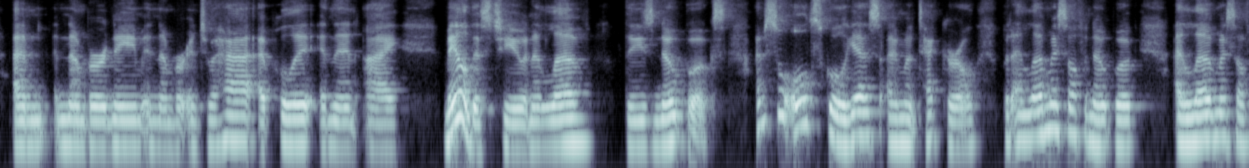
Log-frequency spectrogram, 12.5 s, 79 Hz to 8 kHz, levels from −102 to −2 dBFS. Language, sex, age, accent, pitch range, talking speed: English, female, 40-59, American, 150-180 Hz, 195 wpm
